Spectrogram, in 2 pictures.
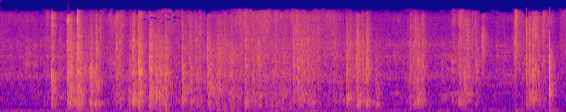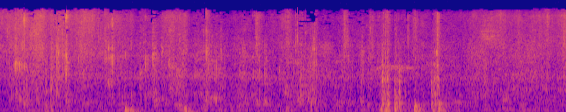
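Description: Goats shuffling and nosing about in dry straw at close range: irregular rustling crackles and clicks. Near the end come a few dull low thumps as a goat's body brushes against the microphone.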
